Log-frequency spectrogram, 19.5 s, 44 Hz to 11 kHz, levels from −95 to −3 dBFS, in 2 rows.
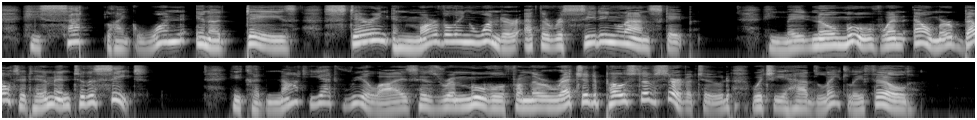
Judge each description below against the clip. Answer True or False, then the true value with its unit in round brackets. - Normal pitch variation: False (8.5 semitones)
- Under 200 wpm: True (135 wpm)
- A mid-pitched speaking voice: True (145 Hz)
